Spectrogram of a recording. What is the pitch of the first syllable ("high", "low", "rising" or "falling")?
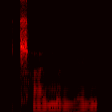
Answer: rising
